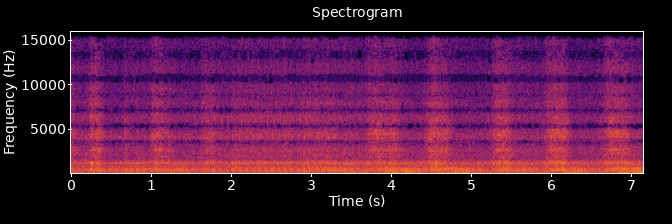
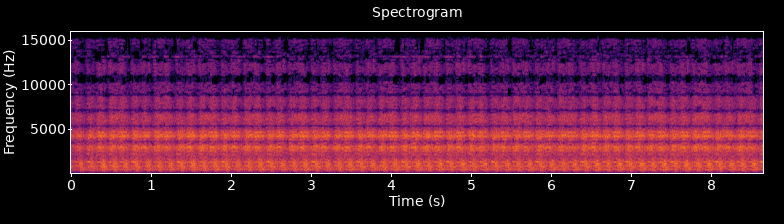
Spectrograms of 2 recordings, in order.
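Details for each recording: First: Land Rover Series 2a 88 2.25 diesel, first run after setup: steady, even clatter at idle with soft regular pulse, no stumble or knock; idling well despite blue puffing smoke, owner suspects an injector or piston rings. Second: Land Rover Series 2a 88 with 2.25 diesel, first start after fuel and electrics setup: steady rapid cranking churn just under two beats a second, no catch into running; turns over but won't fire.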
